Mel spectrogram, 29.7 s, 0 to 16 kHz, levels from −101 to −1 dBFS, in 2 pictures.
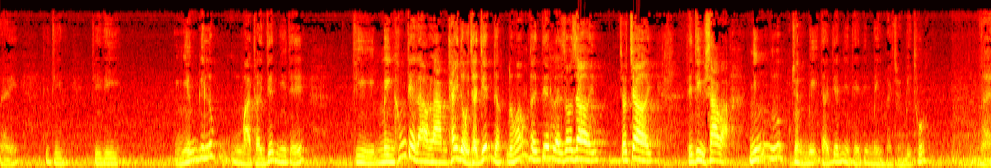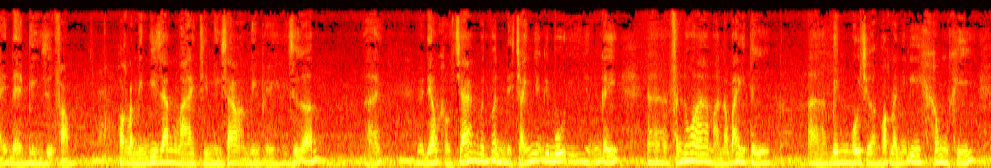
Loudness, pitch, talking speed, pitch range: -19 LUFS, 140 Hz, 200 wpm, 120-170 Hz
